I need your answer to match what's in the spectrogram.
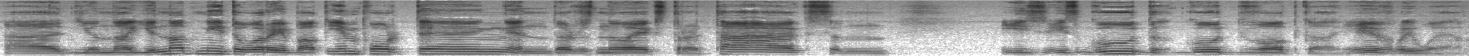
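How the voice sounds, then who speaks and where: This man's mid-range voice is animated yet slow as he performs a comedic Russian character, boastful and jokey, who rates things. The accent is put on, the English deliberately broken, and he keeps calling himself by name with deadpan bravado. He is picked up by a distant mic.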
